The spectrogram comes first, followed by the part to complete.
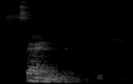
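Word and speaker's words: scent: एस के बाद जब जब सी का यूज किया जाता है तब वहां पर जो सी होता है वो क्या होता है, साइलेंट होता है। एग्जाम्पल के रूप में जैसे आप साइंस, साइंस, सेंट, इन सारे में जो सी है वो क्या है बेटा, साइलेंट।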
